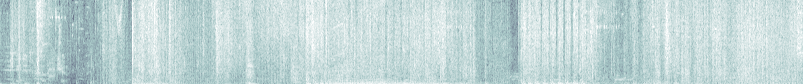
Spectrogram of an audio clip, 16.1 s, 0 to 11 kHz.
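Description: Bursts of automatic gunfire from The Division 2 come in rapid clusters, loud and near, broken by short pauses, with voices talking over some of the shooting.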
